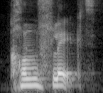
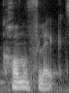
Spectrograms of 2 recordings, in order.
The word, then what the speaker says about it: conflict: Conflict and conflict. Just one syllable stress and you've got a totally different meaning.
